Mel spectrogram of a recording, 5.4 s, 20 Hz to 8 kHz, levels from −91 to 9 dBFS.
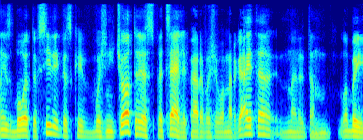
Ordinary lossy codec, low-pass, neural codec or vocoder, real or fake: AAC, 32 kbps; 7.2 kHz; codec, 16 kHz, 0.8 kbps, ZipCodec; fake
